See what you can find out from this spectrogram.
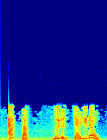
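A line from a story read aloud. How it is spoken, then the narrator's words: Shouting. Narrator (Vietnamese): Anh cô quát lớn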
